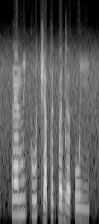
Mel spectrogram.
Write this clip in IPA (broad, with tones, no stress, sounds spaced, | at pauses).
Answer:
ɾ ɛ̃˧ m i˧ k u˨˦ t͡ʃ a˨ t ə˦˨ k͡p ə˧ d ə˨ | w i˨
